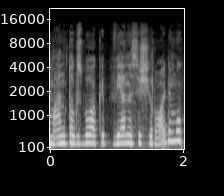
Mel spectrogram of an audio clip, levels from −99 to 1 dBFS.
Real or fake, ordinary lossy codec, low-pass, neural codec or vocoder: real; MP3, 64 kbps; 14.4 kHz; none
